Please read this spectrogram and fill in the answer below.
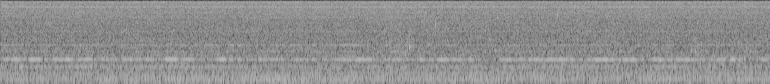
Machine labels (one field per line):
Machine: pump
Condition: normal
